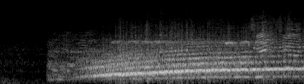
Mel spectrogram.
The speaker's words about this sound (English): Sirens sounding on the streets of Taiwan Monday as troops kicked off the week with an annual air raid exercise. In cities across northern Taiwan, citizens were asked to stay indoors for 30 minutes from 1:30 to 2 p.m. local time.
